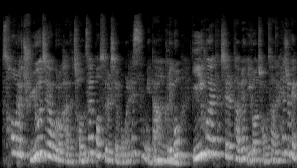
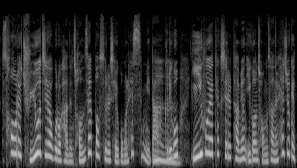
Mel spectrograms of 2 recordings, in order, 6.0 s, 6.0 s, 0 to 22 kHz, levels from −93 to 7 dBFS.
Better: second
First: off-mic speech; far // room echo; slight; dies away in 0.3 s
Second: none

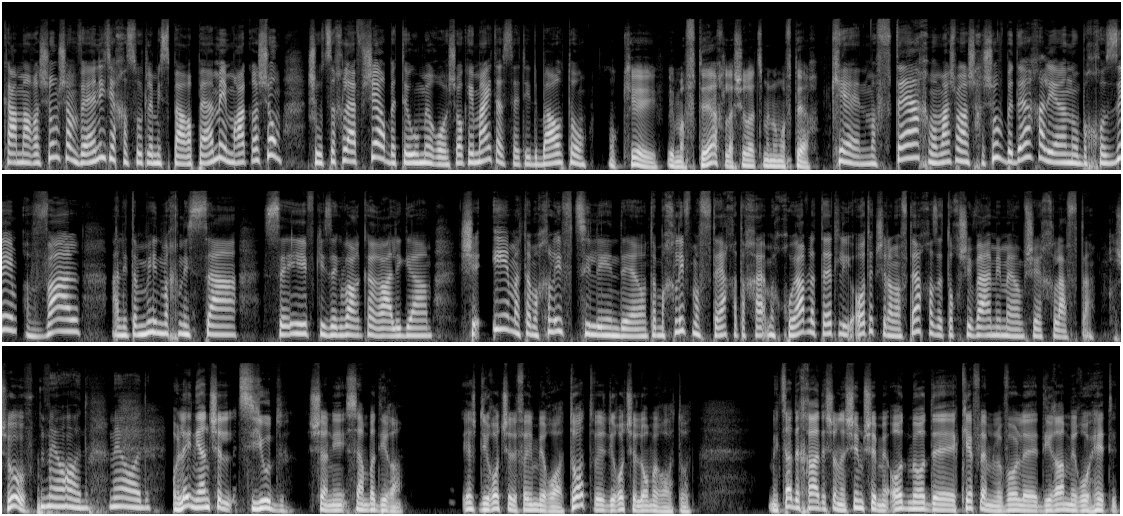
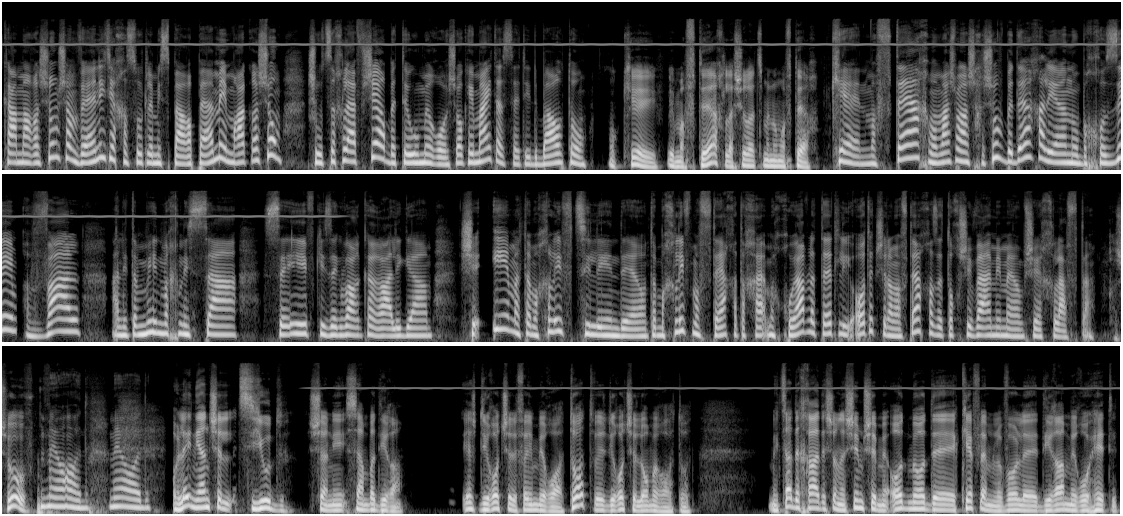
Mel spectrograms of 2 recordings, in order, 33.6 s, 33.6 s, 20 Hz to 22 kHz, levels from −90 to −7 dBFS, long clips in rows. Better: first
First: none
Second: high-pitched whine; faint; until 15 s and from 25 s on; 8 kHz, 20 dB below the speech

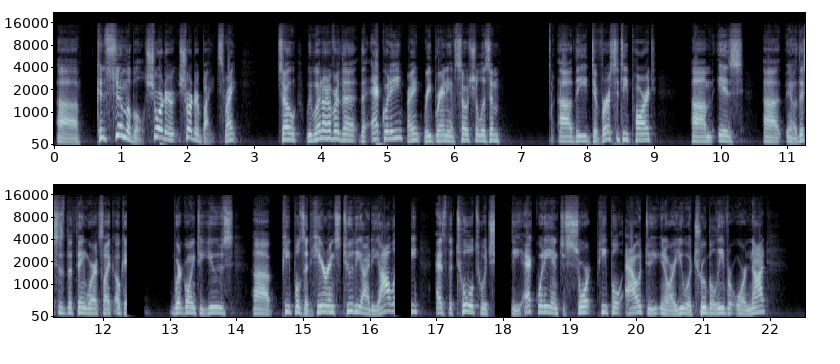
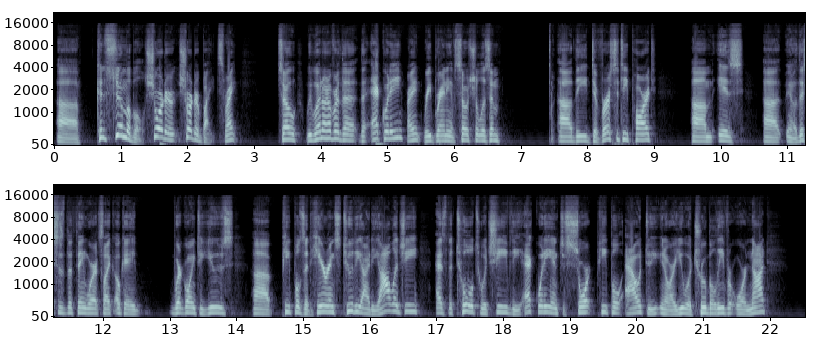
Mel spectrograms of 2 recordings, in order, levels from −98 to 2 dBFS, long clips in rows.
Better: second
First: audio cutting out; at 12 s, at 16 s and at 18 s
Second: none

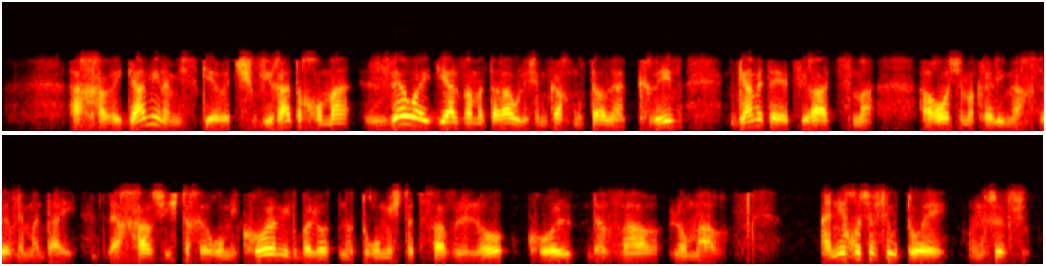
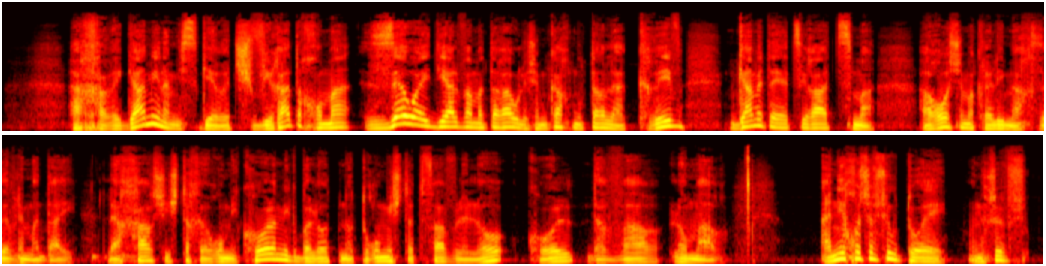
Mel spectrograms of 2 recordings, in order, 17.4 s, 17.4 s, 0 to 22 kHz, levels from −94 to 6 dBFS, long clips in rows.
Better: second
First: phone-call audio; poor line; nothing above 3.5 kHz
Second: none

